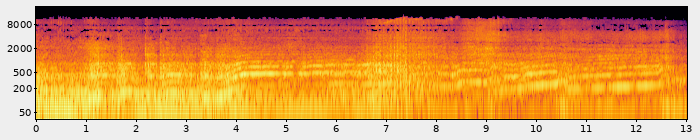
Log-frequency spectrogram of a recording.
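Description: A 2007 Subaru STI stick-shift drag car's engine revving hard at the starting line, its revs climbing about four seconds in and holding high, then launching and pulling through the gears with short drops in pitch at each manual shift near the end.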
